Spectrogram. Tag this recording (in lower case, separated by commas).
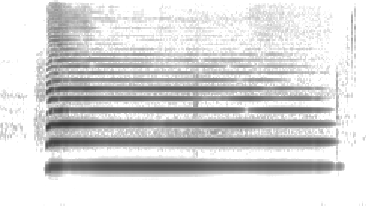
music, wind instrument, musical instrument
